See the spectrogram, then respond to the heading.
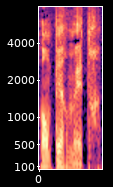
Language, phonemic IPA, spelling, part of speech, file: French, /ɑ̃.pɛʁ.mɛtʁ/, ampèremètre, noun, Fr-ampèremètre.ogg
- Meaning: ammeter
